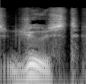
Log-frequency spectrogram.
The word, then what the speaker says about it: Joost: That's Janice Fries, the creator with Nicholas Zennstrom of the new online video service, Juiced, which is spelt, by the way, J-O-O-S-T.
